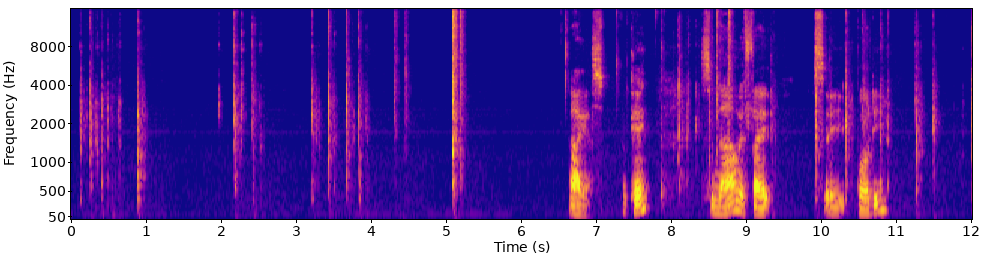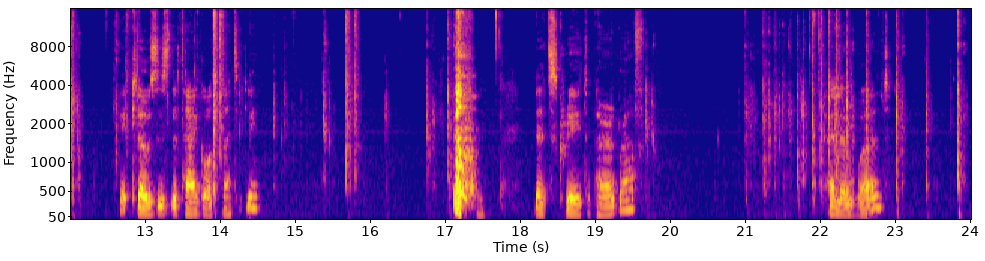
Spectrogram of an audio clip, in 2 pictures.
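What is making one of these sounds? Keys click on a keyboard in quick bursts.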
